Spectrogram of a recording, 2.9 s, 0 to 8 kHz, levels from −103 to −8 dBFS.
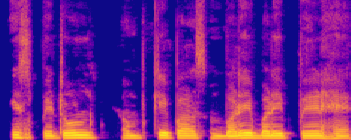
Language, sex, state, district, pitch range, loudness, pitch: Hindi, male, Bihar, Supaul, 130-140 Hz, -17 LUFS, 130 Hz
